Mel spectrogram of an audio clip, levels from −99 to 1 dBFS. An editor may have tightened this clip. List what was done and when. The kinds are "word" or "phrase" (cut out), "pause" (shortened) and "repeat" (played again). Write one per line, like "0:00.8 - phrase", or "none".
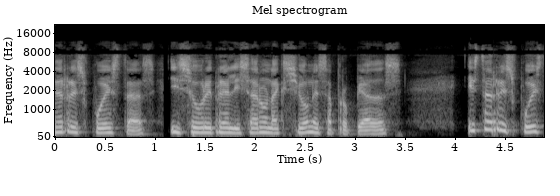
0:01.6 - word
